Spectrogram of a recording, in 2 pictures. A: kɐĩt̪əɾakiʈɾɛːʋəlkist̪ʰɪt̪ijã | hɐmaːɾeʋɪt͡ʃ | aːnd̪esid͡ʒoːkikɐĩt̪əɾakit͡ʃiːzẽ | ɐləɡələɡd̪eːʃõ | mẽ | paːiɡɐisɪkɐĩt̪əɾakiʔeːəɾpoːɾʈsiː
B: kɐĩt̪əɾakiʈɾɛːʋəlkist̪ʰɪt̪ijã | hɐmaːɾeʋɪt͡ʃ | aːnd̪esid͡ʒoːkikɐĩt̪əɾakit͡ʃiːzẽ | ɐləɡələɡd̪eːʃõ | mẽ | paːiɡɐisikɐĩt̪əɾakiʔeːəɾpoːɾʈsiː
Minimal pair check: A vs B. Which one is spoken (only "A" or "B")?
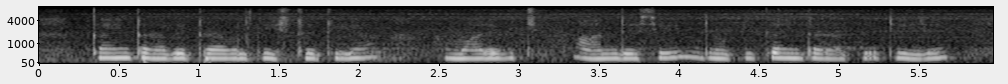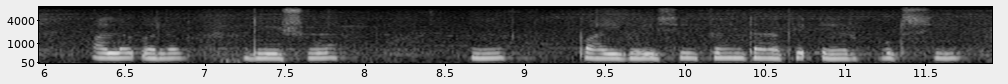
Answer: B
